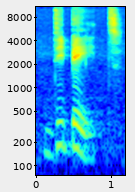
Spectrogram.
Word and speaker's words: debate: Now, let's look at the word debate. Debate. If you look carefully, you will see that the word debate ends with an E. But do you hear that sound at the end of the word?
